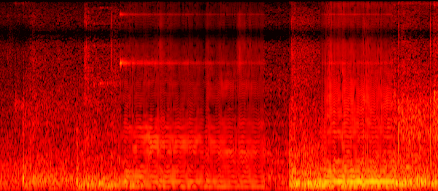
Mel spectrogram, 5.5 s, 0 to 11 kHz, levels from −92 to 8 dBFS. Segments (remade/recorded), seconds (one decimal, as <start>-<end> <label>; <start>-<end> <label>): 0.0-1.5 recorded; 1.5-3.3 remade; 3.3-4.0 recorded; 4.0-4.9 remade; 4.9-5.5 recorded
